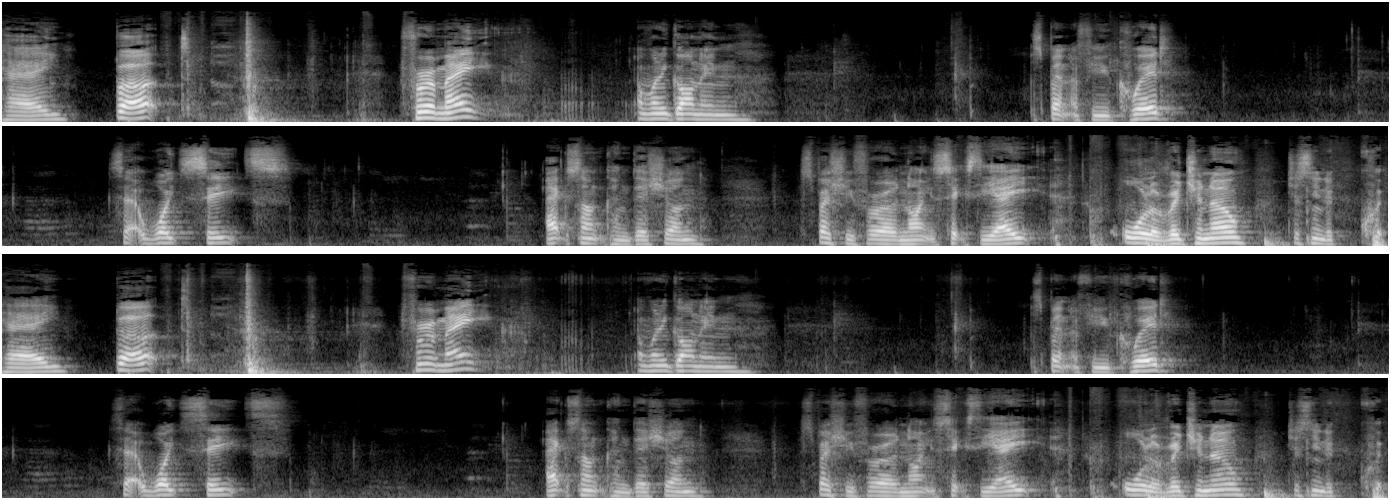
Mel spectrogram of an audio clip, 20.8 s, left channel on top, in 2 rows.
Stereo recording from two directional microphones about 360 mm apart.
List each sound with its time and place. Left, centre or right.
0.0 s speech: centre
2.6 s a sound: left
4.7 s speech: centre
7.2 s speech: centre
11.2 s speech: centre
14.1 s speech: centre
